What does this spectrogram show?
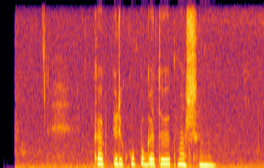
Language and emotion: Russian, neutral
